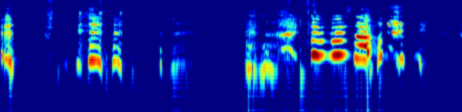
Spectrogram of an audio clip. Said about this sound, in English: I've got the hiccup.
